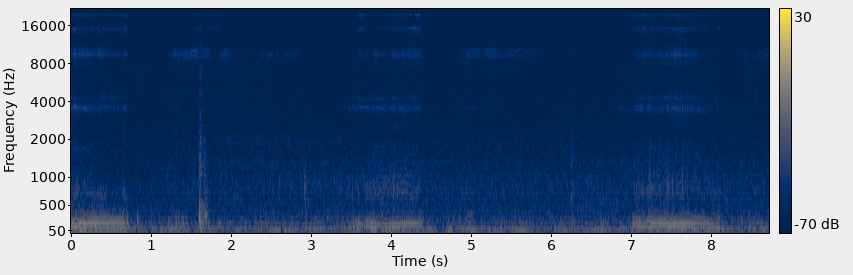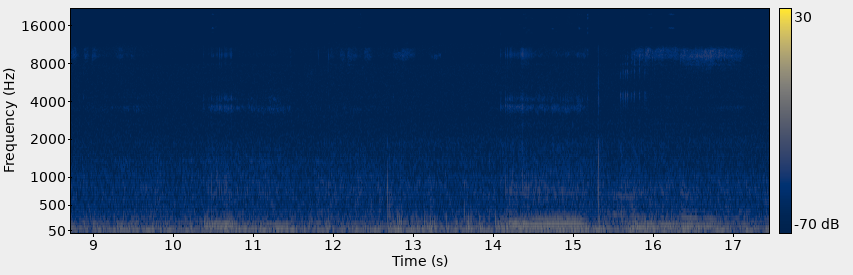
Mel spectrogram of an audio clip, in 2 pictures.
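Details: A female bulldog snores deeply in her sleep. Low, throaty snores rise and fade roughly every three to four seconds over soft breathing and a steady faint background hiss.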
